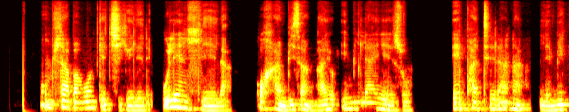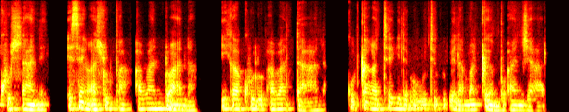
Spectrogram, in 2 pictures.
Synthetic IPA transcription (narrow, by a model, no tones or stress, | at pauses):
um̩ɬaβawɔŋkʼɛd̥ʒ̥ʱiɣɛlɛlɛ̰ṵlɛnd͡ɮʱɛla̰ | ɔhambʱisaŋajɔimilajɛzɔ | ɛpʰatʰɛlʔanalemikʰuɬanɛ | ɛsɛŋa̰ɬupʰaːβantʼwa̰na | iɣakʰuluʔaβad̥ʱaːla | ɣuǃaɣatʰeɣilɛʔuɣṵtʰiɣuβɛlamaǃembʱuʔand͡ʒʱaːlɔ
